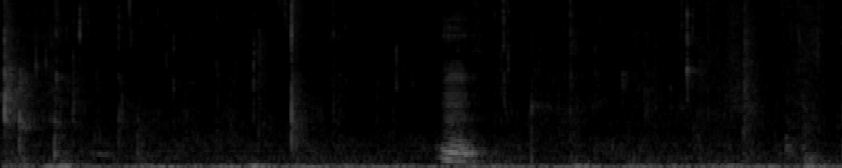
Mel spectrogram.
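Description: Chewing right up against the microphone: irregular wet smacks and small crunchy clicks over a low hum, with one louder, squishy burst partway through.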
